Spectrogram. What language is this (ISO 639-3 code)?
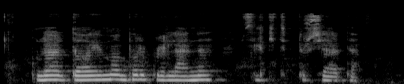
uzb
